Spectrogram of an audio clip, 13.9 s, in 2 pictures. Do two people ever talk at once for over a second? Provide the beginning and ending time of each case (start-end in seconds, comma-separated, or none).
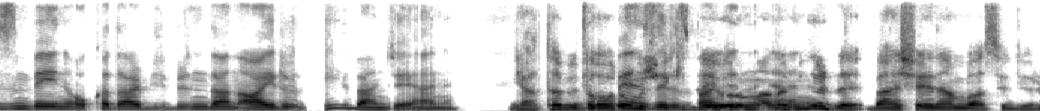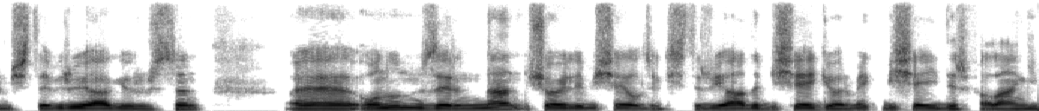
3.9-5.5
